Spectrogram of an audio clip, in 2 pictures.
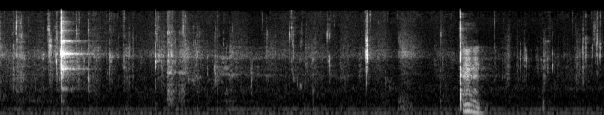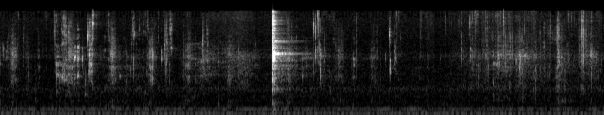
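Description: Close-up chewing and crunching of a deep-fried taco, with many small wet mouth clicks and a few sharper clicks. A short hummed "mmm" about six seconds in, over a steady low hum.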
